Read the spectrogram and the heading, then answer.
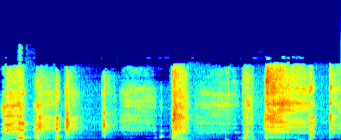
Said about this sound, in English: got to cough away.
